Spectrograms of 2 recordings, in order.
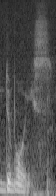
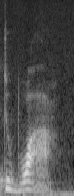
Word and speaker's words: Du Bois: the work of W.E.B Du Bois um I think it's Dubois but for some reason Americans say Du Bois anyway we've read this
